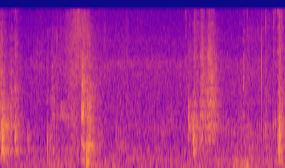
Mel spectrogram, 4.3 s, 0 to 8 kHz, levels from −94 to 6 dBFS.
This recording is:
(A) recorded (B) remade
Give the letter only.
B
